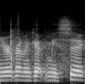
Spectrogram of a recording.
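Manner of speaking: ordinary talk, nothing marked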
